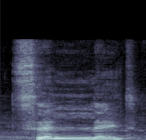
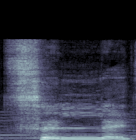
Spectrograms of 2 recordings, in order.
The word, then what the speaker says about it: تسليت: It sounds almost like a t sound because it's written with a t and a s together, but it's pronounced t. تسليت. It's two syllables. I'm not saying تسليت. No, it's تسليت.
